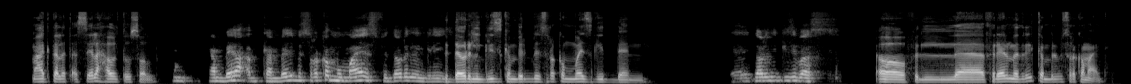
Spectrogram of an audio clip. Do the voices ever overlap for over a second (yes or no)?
no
